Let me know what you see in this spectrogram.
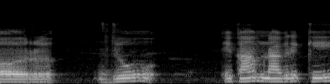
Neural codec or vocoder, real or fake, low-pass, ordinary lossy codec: vocoder, 24 kHz, 100 mel bands, Vocos; fake; 7.2 kHz; none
